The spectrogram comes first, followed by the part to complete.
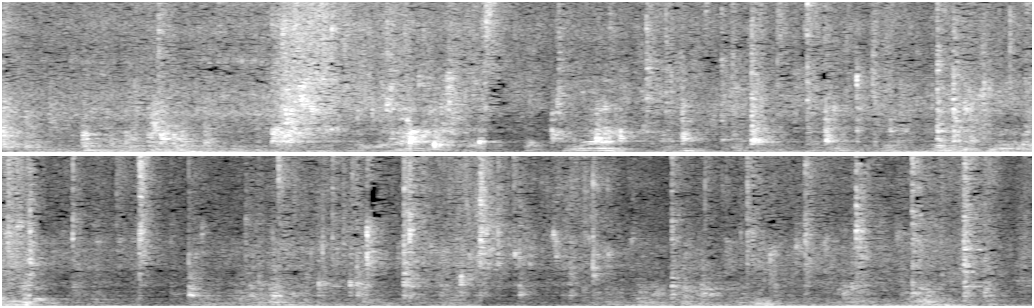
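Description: Pork skin pieces frying in hot oil in a saucepan, sizzling steadily, with frequent sharp clicks and scrapes of metal tongs stirring and turning them in the pot.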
